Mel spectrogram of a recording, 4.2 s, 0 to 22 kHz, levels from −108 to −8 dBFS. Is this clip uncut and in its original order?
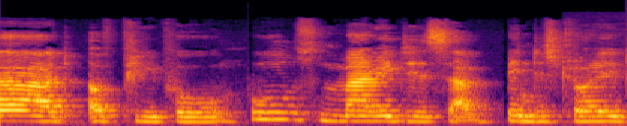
yes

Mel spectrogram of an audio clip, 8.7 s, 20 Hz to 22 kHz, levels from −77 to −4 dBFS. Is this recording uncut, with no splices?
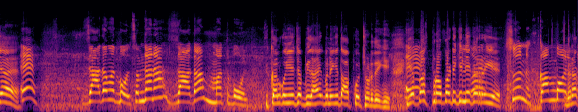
no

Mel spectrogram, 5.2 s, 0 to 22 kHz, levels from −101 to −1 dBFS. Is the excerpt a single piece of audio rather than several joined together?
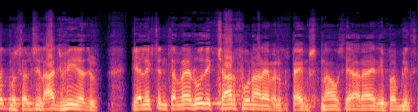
yes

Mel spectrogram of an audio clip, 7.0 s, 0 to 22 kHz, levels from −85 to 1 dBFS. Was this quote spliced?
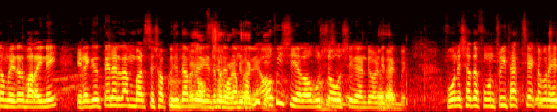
no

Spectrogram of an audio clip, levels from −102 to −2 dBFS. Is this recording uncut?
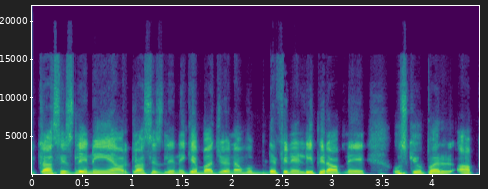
yes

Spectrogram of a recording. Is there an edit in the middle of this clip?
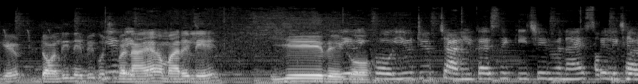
no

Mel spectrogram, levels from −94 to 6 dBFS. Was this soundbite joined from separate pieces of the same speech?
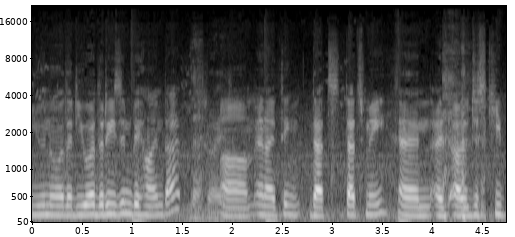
no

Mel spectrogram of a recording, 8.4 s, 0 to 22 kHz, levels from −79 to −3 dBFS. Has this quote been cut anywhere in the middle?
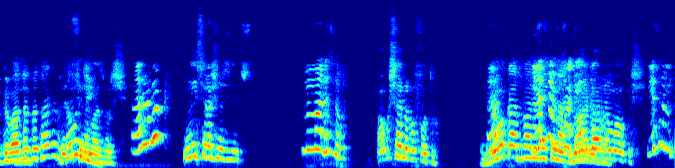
no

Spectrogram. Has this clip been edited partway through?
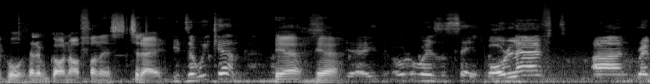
no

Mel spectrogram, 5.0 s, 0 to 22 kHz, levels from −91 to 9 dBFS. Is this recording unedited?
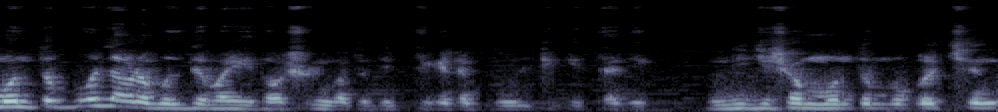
no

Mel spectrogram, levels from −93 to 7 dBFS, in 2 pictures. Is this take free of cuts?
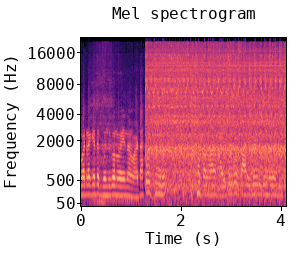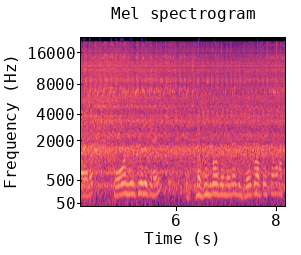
no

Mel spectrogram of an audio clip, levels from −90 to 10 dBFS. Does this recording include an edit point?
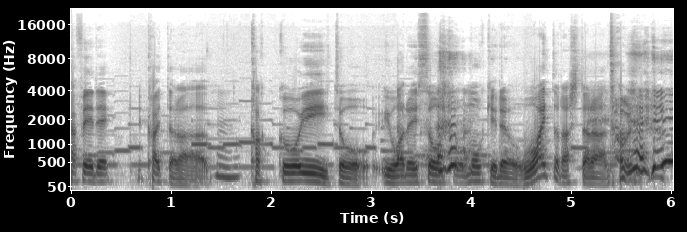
no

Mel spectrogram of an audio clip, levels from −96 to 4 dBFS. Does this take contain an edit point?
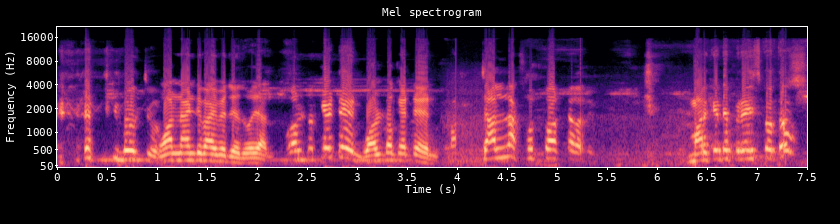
yes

